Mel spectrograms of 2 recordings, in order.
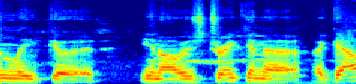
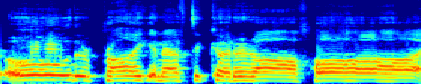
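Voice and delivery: joking; 5 semitones higher, 3 dB louder than usual. Retold or imitated. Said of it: "we start cracking jokes".

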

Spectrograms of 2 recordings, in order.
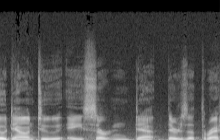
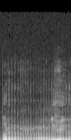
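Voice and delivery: engine noise; 10 semitones higher than usual. Retold or imitated. Imitating the car starting.

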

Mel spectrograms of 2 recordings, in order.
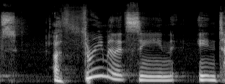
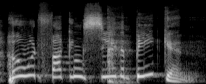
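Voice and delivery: incredulous; 11 semitones higher than usual. Retold or imitated. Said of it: "and I'm like".

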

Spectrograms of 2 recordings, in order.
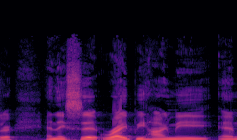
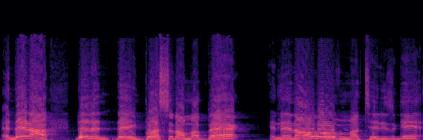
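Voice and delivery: high, loud crude bragging voice; imitating women on the train talking crudely; mocking hooker voice; 3 dB louder than usual. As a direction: ham up a crude woman bragging. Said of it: "they were just like".

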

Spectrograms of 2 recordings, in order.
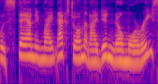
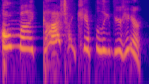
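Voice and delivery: high, loud starstruck gasp; retold excited gush; 10 semitones higher, 4 dB louder than usual. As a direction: gush like a starstruck fan meeting him. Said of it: "I was like".

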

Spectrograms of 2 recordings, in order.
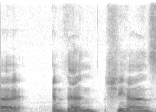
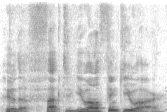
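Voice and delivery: loud, higher-pitched indignant challenge; angry confrontation; 4 semitones higher, 7 dB louder than usual. Acted. Woman starting a club brawl, angry confrontation. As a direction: call them out, loud and affronted.

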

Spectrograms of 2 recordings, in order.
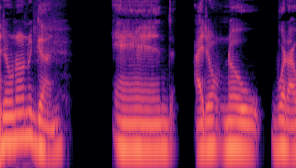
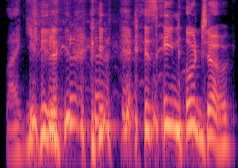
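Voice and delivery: laughing; 4 semitones higher, 6 dB louder, much slower than usual. Retold or imitated. Laughs while warning wife.

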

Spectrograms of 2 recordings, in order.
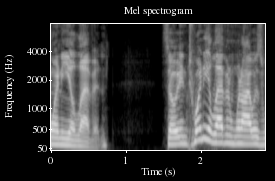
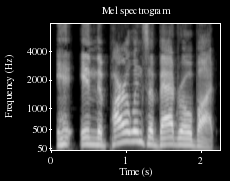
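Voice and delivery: normal talking voice

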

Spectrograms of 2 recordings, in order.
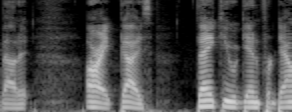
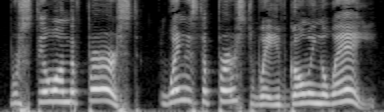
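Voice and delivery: exasperated outburst; 8 semitones higher, 4 dB louder than usual. Real, not acted. Exasperated rant about the virus wave.

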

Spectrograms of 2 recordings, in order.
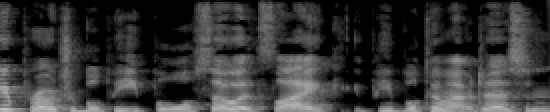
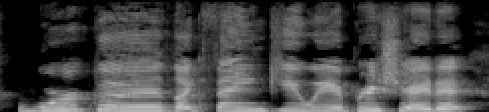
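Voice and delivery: polite brush-off; 6 semitones higher than usual. Retold or imitated. Politely refusing pushy strangers.

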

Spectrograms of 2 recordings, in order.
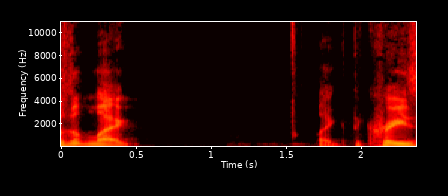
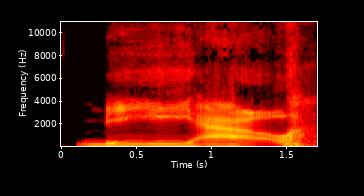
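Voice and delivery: drawn-out playful "meow"; joking meow; 4 dB louder than usual. Retold or imitated. Phrase said to Heather as a joke, playful meow. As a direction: tease with a long two-part meow. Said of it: "in a very joking way".

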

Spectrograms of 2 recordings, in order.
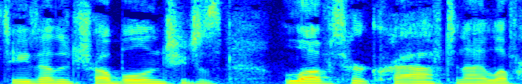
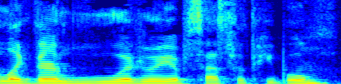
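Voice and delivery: ordinary talk, nothing marked

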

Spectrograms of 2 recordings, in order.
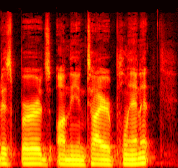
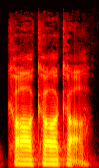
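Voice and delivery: stuffy-nosed fish crow; slower than usual. Shown as a demonstration. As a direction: crow caws through a plugged nose. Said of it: "sounds like its nose is plugged".

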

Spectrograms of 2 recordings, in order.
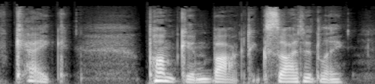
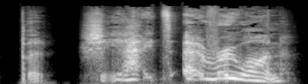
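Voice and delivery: higher, slower, forced through a cough; choked out; 9 semitones higher, slower than usual. Acted. Finn, coughing, answers Loretta in a choked voice. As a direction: squeeze the words past a choking cough. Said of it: "He just managed to choke out the words".

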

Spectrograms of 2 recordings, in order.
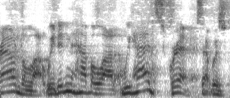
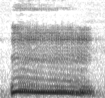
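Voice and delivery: throat buzz demo; 4 dB louder than usual. Shown as a demonstration. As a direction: hum a low gravelly buzz like clearing the throat. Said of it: "It's like, mm".

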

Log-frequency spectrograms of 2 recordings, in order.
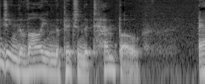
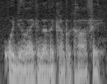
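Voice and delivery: low, quick, understated question; subtly shifted tone; 6 semitones lower, faster than usual. Shown as a demonstration. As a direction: ask it quickly in a lowered pitch. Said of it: "Each of those are subtle shifts".

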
